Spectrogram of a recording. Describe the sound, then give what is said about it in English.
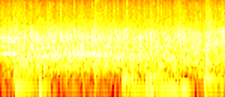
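Crowd of Murfers cheering as a story sound effect, celebrating after Remora Ocelot is caught: a steady, dense wash of cheers and clapping that holds at an even level throughout, with a faint low tonal layer beneath. “Together, Benny and Tina had caught Remora Ocelot. They made him return the other competitors and saved everyone. The Murfers all cheered for them.”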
